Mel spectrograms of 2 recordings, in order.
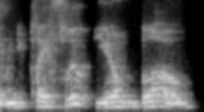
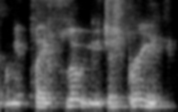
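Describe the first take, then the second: First: Said in the usual way. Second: Softer, soothing instruction; soft, calming. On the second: Retold or imitated. Teaching a crying child to breathe through flute, soft calm. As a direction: drop the volume and gently settle the listener.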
